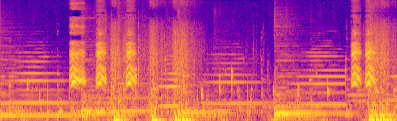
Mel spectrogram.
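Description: A crow caws several times in the horror adventure game The Cat Lady, harsh calls set against a layered, droning game soundtrack with thuds and musical swells.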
